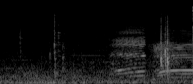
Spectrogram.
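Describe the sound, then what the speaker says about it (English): A sheep bleats twice in a Mongols versus Ayyubids strategy game match, short wavering calls over a low hum of game ambience. "There's a sheep."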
